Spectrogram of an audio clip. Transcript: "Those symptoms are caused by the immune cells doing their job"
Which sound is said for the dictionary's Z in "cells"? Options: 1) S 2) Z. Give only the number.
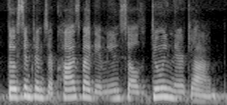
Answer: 2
